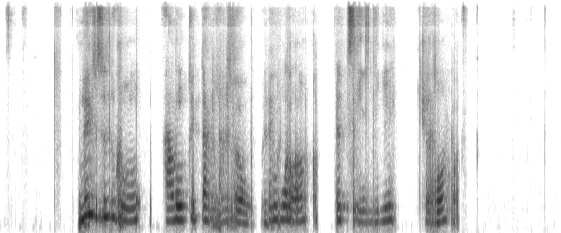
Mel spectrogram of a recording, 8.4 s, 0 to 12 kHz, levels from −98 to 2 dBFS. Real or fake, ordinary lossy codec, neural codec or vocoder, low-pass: fake; Opus, 32 kbps; codec, 24 kHz, 1.5 kbps, HILCodec; 10.8 kHz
